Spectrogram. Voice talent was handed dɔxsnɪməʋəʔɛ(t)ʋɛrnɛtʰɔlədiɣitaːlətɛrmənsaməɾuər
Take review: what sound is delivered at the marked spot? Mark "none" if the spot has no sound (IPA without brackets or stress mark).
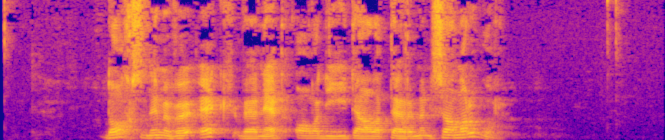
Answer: k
